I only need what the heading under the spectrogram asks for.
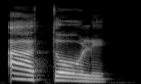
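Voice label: "atole", Spanish, female; AppLenguaje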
